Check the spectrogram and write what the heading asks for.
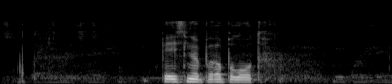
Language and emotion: Russian, neutral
